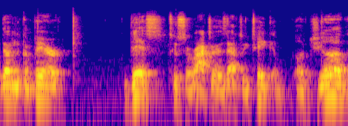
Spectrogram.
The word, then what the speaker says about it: Sriracha: Go out and get you some Sriracha. That's how it's pronounced. Even though it might not be how people will perceive it to be.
